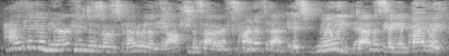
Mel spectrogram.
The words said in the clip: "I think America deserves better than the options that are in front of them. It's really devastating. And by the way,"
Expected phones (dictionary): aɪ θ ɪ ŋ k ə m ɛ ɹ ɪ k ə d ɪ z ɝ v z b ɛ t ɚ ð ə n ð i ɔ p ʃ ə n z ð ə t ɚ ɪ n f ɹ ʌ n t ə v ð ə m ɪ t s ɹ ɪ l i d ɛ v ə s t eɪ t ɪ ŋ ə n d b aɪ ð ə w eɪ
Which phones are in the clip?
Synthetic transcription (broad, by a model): aɪ θ ɪ ŋ k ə m ɛ ɹ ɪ k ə d ɪ z ɝ v z b ɛ t ɚ ð ə n ð i ɔ p ʃ ə n z ð ə t ɚ ɪ n f ɹ ʌ t ə v ð ə m ɪ t s ɹ ɪ l i d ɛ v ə s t t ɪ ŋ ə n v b aɪ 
